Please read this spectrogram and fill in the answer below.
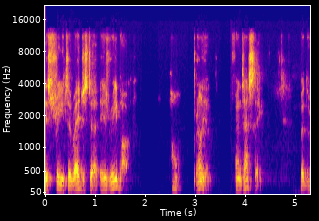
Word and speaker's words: Reebok: Reebok. Easy. 2 syllables.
